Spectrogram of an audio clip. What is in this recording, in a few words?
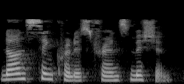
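"Non-synchronous transmission", English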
